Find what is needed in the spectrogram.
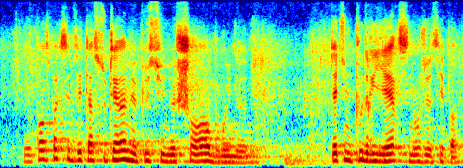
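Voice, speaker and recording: A man's fairly high voice at a fairly quick pace, with noticeable background noise and audible room echo. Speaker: amateur video host touring a castle. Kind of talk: casual tour commentary. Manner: hesitant.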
